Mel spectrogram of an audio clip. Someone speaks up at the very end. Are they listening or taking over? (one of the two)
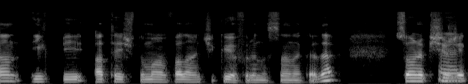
listening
